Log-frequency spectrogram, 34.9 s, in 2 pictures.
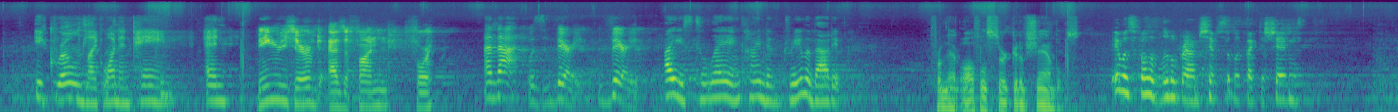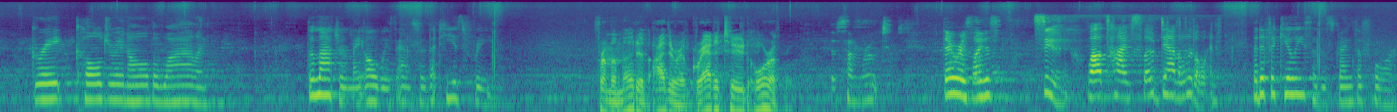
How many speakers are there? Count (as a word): nine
